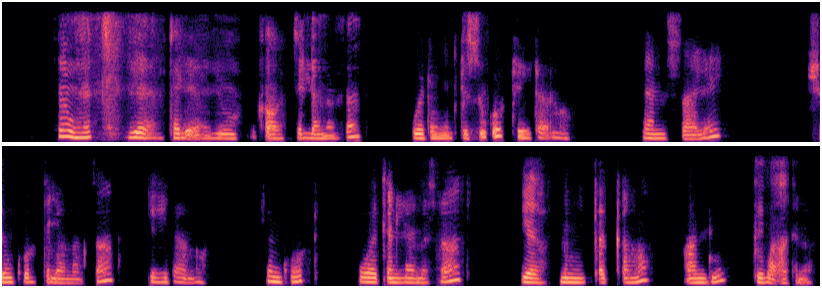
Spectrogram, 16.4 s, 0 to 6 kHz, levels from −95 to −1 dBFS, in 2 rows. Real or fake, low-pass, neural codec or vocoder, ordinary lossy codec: fake; 5.4 kHz; codec, 44.1 kHz, 3.4 kbps, Pupu-Codec; AAC, 32 kbps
